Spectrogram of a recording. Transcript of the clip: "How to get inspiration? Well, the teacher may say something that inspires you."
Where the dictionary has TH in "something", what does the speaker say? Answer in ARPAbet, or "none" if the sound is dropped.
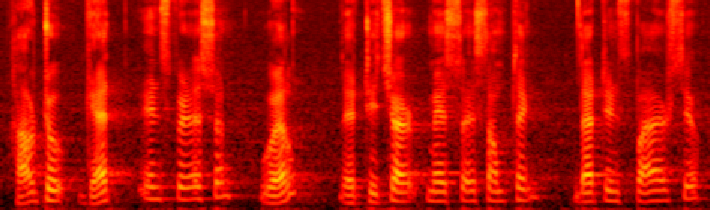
T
